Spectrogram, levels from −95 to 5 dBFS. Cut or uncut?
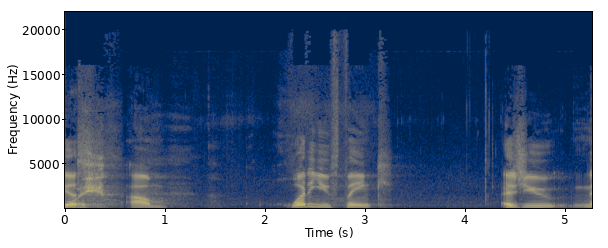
uncut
